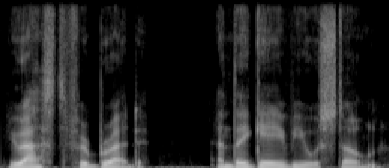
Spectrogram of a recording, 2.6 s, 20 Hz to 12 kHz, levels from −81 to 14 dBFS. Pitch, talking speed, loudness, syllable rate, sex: 115 Hz, 230 wpm, -18 LUFS, 5.7 syllables/s, male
